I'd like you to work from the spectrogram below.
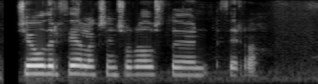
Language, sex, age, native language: Icelandic, female, 18-19, Icelandic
